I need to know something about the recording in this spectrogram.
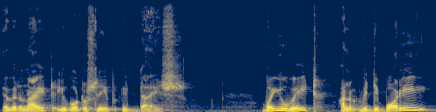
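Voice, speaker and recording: Male teacher, gravelly, mid-pitched, measured and emphatic, chants verses. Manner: measured, emphatic, drops to quiet asides; chants scripture verses slowly. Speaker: spiritual teacher. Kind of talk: spiritual discourse.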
